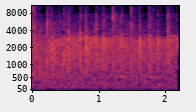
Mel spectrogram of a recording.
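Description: Audience applause at a Martin Luther King Jr. Day remembrance event with the Georgia governor, a steady, fairly faint wash of many hands clapping from a crowd, continuing evenly without talk.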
